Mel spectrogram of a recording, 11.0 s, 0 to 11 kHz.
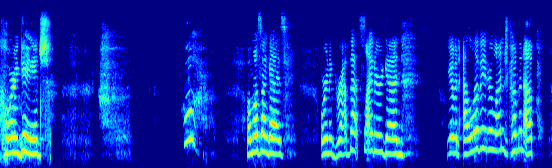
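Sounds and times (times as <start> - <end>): woman breathing hard: 1.1 - 5.0.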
